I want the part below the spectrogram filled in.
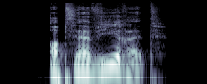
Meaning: second-person plural subjunctive I of observieren
- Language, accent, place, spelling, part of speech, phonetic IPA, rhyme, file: German, Germany, Berlin, observieret, verb, [ɔpzɛʁˈviːʁət], -iːʁət, De-observieret.ogg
